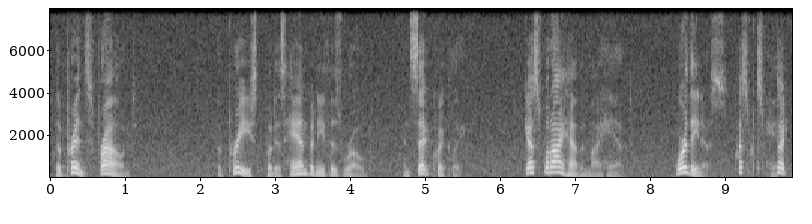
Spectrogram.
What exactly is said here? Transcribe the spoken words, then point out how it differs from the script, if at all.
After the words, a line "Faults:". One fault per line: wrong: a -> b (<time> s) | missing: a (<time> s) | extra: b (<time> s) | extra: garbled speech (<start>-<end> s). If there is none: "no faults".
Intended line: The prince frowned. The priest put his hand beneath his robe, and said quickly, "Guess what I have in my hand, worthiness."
The prince frowned. The priest put his hand beneath his robe, and said quickly, "Guess what I have in my hand, worthiness." [garbled]
Faults:
extra: garbled speech (9.1-9.8 s)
